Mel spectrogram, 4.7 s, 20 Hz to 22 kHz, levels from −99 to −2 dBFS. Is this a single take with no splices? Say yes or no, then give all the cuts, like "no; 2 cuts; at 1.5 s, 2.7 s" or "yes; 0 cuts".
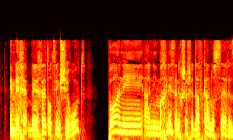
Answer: yes; 0 cuts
